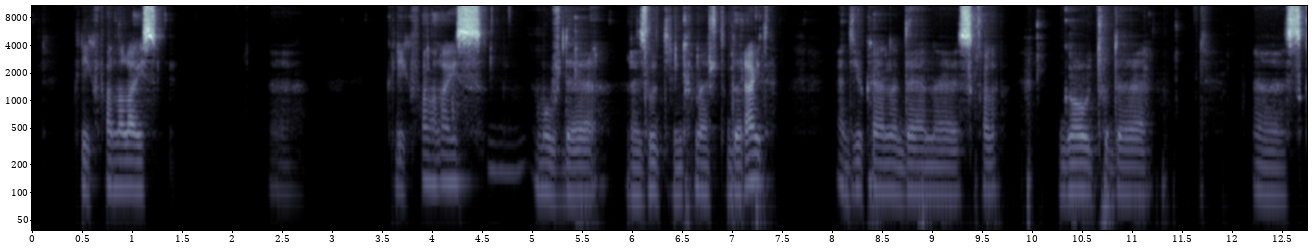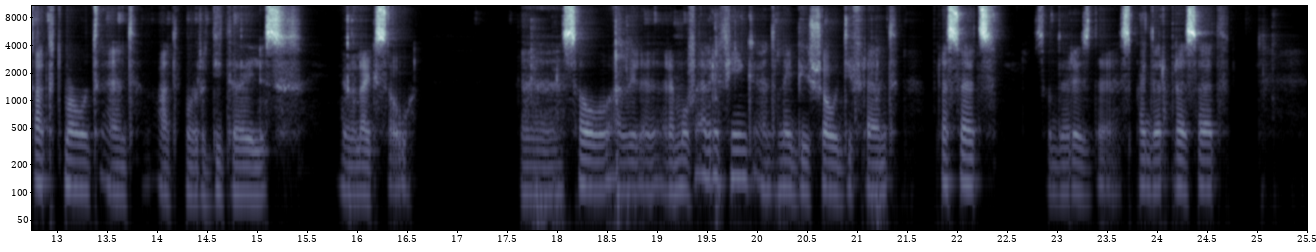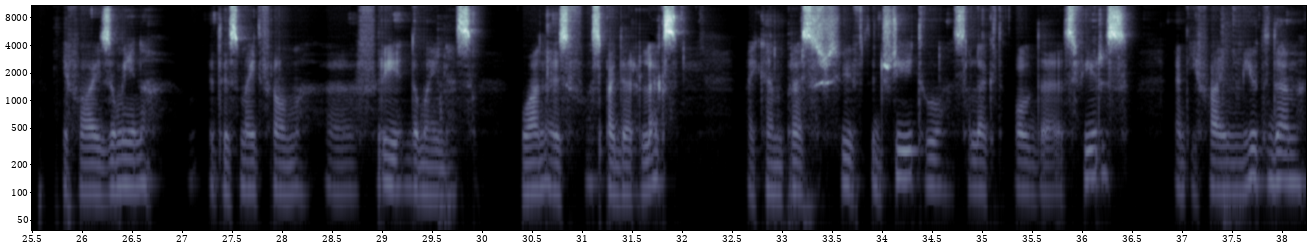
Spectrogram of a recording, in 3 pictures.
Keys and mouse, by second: 3.0-4.8 drag, 5.3 g, 7.2 alt+a, 7.3-7.6 drag, 8.0 click, 10.6 ctrl+shift+q, 11.5 ctrl+Tab, 13.4 click, 13.7 click, 14.0 click, 14.2 click, 14.6 click, 15.1 middle click, 17.2 click, 17.7 a, 18.5 x, 19.7-20.1 shift+drag, 20.3 middle drag, 21.2 shift+middle drag, 22.1-22.8 drag, 23.7 click, 24.6 drag, 25.6 KP_Decimal, 28.7 middle click, 29.6 shift+middle click, 30.6-32.1 drag, 33.1 shift+g, 34.3 drag, 35.0 g, 36.5 click, 37.3 m, 37.6-37.9 drag, 38.1-38.2 drag.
